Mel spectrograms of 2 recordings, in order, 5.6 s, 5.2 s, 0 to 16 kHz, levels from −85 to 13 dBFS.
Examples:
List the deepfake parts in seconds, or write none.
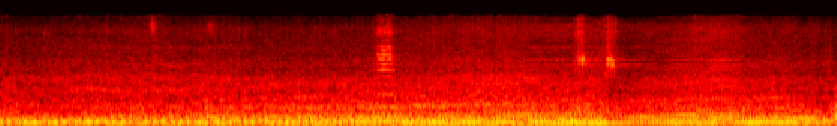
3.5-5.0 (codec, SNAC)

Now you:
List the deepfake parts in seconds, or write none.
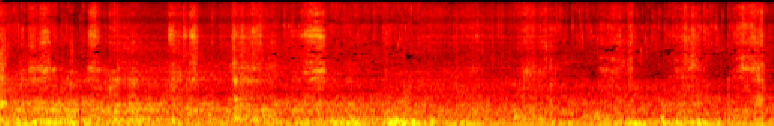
0.7-1.8 (codec, SNAC); 2.8-3.7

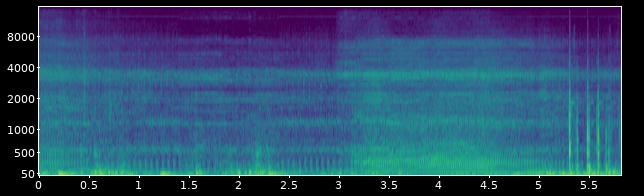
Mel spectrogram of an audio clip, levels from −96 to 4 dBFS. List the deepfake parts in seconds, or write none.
1.4-2.4 (codec, SNAC); 3.0-4.5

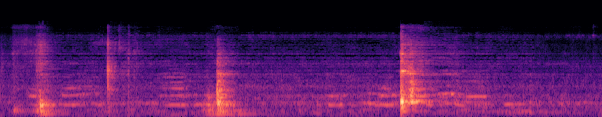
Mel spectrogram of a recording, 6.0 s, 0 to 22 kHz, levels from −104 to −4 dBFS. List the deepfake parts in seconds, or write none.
0.0-6.0 (codec, SNAC)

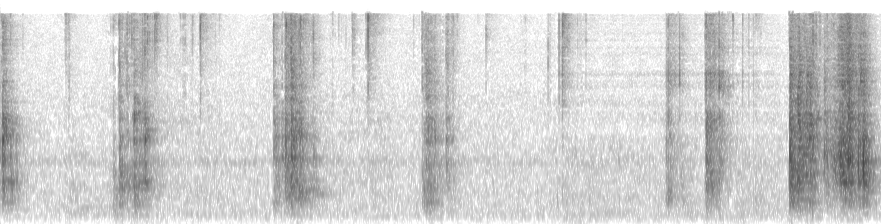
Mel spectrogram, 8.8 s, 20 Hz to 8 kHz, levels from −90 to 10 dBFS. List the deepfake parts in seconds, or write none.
5.5-7.8 (codec, SNAC)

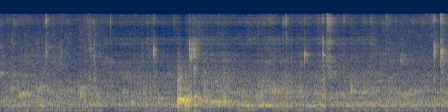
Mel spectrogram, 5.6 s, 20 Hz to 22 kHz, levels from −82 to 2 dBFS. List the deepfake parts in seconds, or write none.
1.3-4.7 (codec, SNAC)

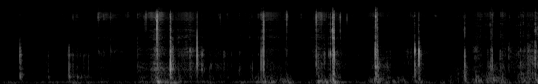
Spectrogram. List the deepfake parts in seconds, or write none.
0.5-3.7 (codec, SNAC)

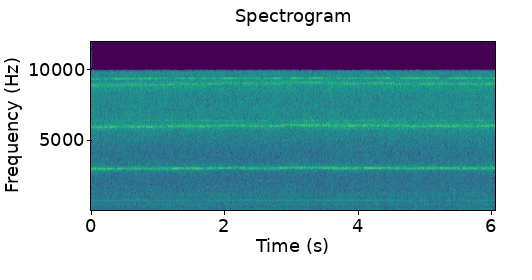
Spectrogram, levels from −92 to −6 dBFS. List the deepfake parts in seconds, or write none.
none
